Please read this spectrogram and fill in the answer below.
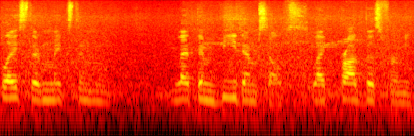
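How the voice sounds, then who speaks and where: Over noticeable background noise, a man speaks at a moderate pace in a medium pitch with monotone, flat intonation. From Portugal, family from Angola. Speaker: copywriter. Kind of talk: interview.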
